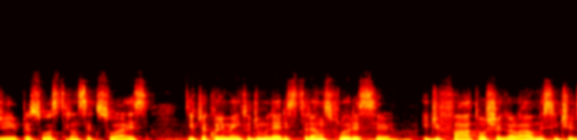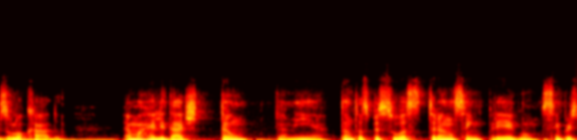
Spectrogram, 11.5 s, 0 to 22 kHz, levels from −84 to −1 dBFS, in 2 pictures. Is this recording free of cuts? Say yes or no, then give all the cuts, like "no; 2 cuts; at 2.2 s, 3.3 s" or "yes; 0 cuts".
no; 5 cuts; at 2.0 s, 4.2 s, 7.0 s, 8.5 s, 9.1 s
